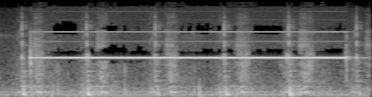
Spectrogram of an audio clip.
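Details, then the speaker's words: AED (automated external defibrillator) powering on during a hands-only CPR training demonstration: steady high electronic tone with soft thumps and room noise before voice prompts; AED power-on tone. "When you get the AED, the important thing to remember is to turn it on and follow the prompts to do what it says."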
